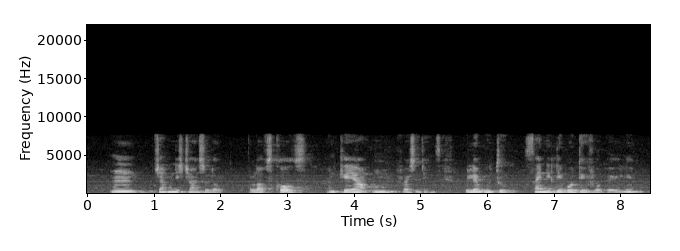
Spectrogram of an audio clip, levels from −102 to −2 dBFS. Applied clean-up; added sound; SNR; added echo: none; none; none; none.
